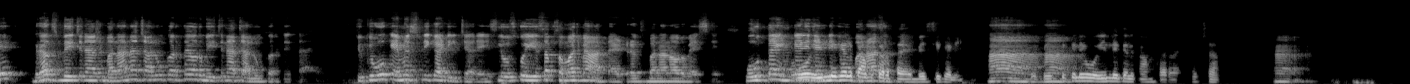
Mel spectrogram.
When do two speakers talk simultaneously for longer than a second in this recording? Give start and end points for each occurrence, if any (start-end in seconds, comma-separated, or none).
7.9-9.2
